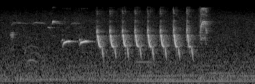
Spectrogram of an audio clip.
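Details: Common nightingale singing in the wild: a few thin whistles, then a fast burst of about ten sharp, identical notes in under a second, ending on a high note, over a faint steady hum.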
